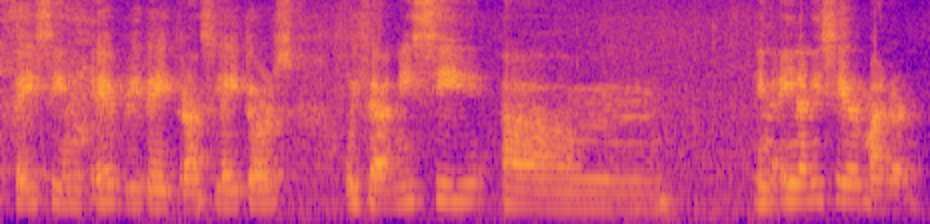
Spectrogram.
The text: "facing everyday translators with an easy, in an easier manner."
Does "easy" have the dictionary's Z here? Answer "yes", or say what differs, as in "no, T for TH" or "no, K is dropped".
no, S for Z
